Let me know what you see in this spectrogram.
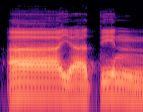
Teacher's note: dibaca jelas tidak berdengung ayatin tidak berdengung jangan ditahan jangan jangan dibaca ayatin Nah itu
